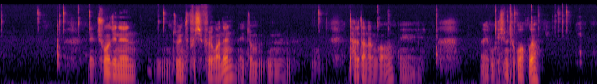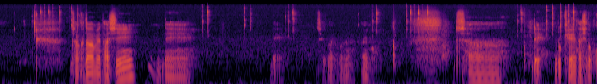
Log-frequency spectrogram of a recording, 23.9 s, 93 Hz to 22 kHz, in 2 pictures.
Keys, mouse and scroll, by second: 10.0 space.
